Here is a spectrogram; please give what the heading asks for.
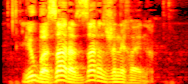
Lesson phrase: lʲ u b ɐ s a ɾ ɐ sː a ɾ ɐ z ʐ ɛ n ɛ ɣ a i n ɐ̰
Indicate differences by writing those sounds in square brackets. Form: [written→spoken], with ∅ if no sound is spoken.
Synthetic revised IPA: lʲ u b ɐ [s→z] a ɾ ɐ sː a ɾ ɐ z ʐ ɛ n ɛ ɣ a [i→j] n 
